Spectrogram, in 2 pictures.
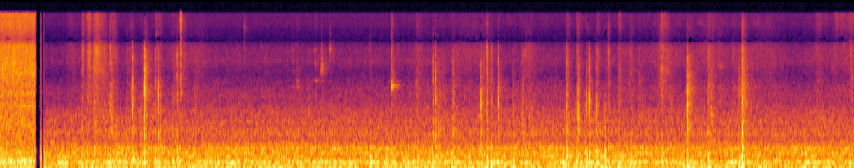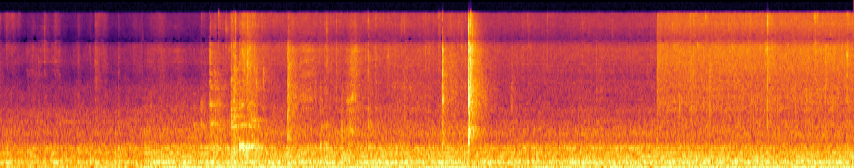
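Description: Eggplant and potato pieces frying in hot oil, cut off about half a second in. Then a steady low hum with scattered light clicks around a pot on a gas burner. Near the end, chopped onions sizzle in oil in the pot.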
